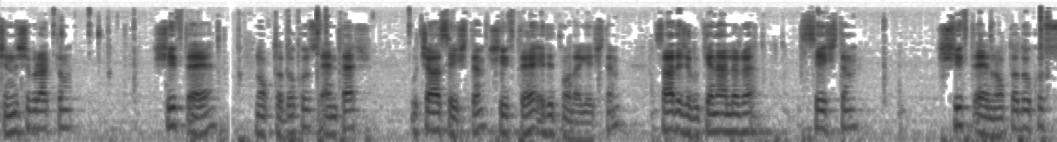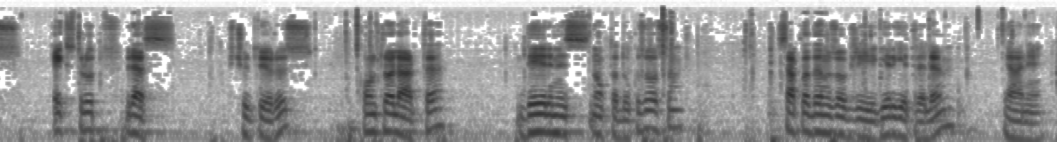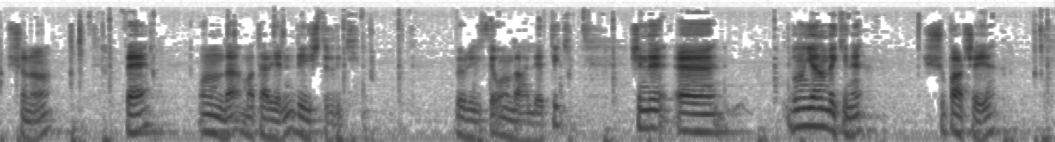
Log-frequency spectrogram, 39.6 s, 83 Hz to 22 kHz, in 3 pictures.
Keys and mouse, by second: 2.5 shift+e, 4.0 Tab, 5.8 shift+h, 6.2 Tab, 9.0 a, 9.2 a, 9.5 a, 12.0 shift+e, 14.0 e, 15.6 s, 17.4 ctrl+KP_Add, 19.4 n, 22.2 n, 22.6 Tab, 23.6 alt+h, 26.2 g, 31.0 middle click, 36.0-37.0 middle drag.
